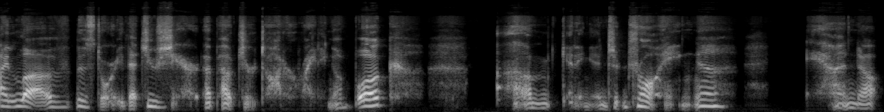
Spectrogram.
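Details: Woman who identifies with the spasmodic dysphonia community and finds phone calls challenging; spasmodic dysphonia.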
